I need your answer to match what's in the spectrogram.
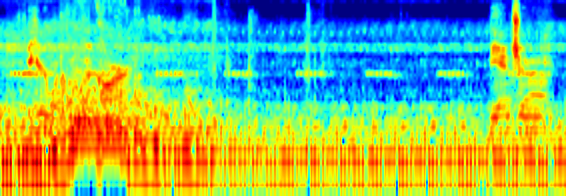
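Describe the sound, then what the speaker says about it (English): A car engine in an Unreal Engine video game cranks up as the car moves, a steady droning rumble with rising revs running under continuous talking. "the engine kind of cranks up whenever the car is moved"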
